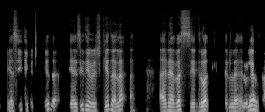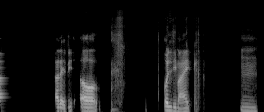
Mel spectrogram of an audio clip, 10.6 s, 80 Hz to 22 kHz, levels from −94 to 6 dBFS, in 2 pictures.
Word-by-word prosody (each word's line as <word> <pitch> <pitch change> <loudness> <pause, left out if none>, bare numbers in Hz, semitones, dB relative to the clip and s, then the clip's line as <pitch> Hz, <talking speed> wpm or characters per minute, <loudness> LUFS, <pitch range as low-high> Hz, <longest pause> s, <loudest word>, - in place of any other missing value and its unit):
يا - - -2
سيدي - - -6
مش - - -13
كده، 480 +1 -1 0.2
يا 125 +1 +2
سيدي 160 +4 -1
مش 130 -3 -4
كده 155 +3 +1
لأ، - - 0 0.7
أنا 130 +2 +3
بس 155 +1 +2
دلوقت 125 +4 +5 0.3
ال 125 -1 -2
الوليّة 130 +5 +2
مزع 120 -6 0 1.0
مزعلاني 120 +1 -1 0.2
آه. 120 -1 +5 1.3
قُل 140 - +4
لي 120 - -3
معاك. 110 +1 -3 0.8
إمم. 120 -2 -10
125 Hz, 120 wpm, -29 LUFS, 120-145 Hz, 1.3 s, دلوقت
